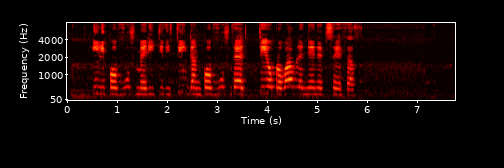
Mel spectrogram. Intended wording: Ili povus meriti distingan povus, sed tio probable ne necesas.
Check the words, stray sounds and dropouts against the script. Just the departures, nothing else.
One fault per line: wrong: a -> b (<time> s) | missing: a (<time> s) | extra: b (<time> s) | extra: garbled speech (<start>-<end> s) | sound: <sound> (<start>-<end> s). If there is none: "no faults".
no faults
